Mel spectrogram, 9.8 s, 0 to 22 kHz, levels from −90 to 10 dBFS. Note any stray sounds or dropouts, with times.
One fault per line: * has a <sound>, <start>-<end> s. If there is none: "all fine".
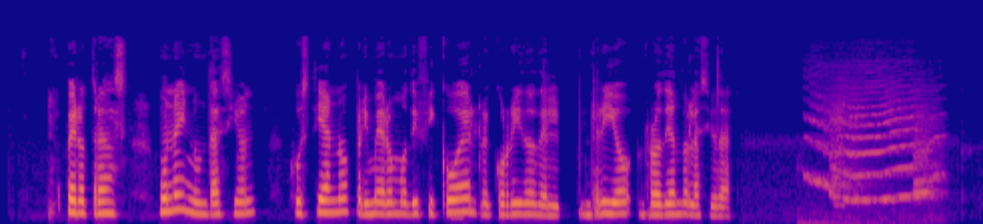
* has a squeak, 8.0-9.5 s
